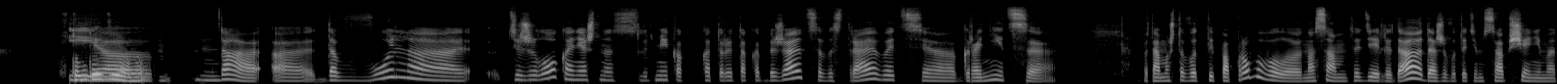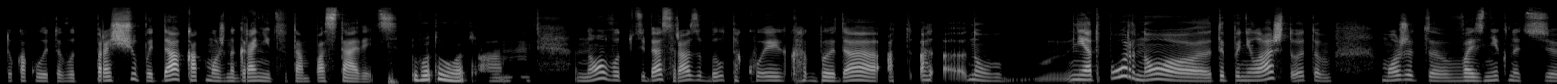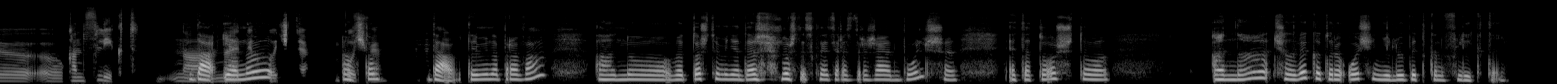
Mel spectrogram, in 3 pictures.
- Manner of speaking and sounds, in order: tapping; laughing while speaking: "даже"
- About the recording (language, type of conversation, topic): Russian, advice, Как описать дружбу, в которой вы тянете на себе большую часть усилий?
